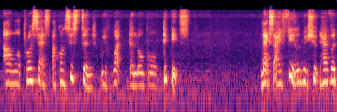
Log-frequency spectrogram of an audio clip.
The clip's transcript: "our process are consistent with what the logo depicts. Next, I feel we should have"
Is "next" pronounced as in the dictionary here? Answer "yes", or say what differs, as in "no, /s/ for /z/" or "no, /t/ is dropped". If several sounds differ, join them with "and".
yes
